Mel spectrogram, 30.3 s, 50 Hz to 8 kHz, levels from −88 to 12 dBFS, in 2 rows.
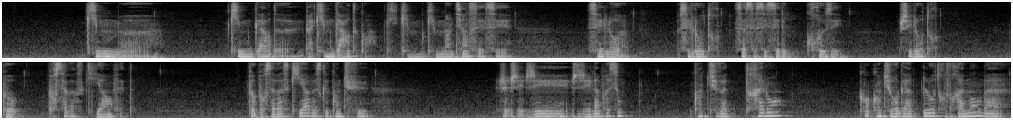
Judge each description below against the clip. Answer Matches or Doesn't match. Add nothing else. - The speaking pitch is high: Doesn't match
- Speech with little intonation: Matches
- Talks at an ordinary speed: Doesn't match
